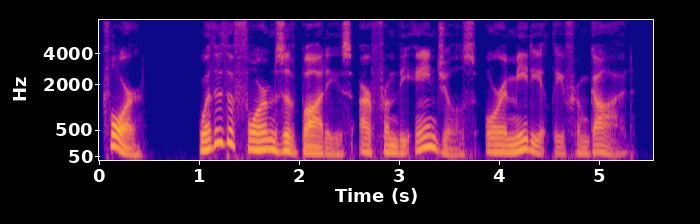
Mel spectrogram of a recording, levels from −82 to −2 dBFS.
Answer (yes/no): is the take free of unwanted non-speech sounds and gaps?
yes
